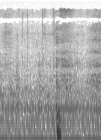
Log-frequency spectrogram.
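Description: Steady low room hum, with one short falling grunt from a man's voice about a second in as he packs a pinch of dip into his lip.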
